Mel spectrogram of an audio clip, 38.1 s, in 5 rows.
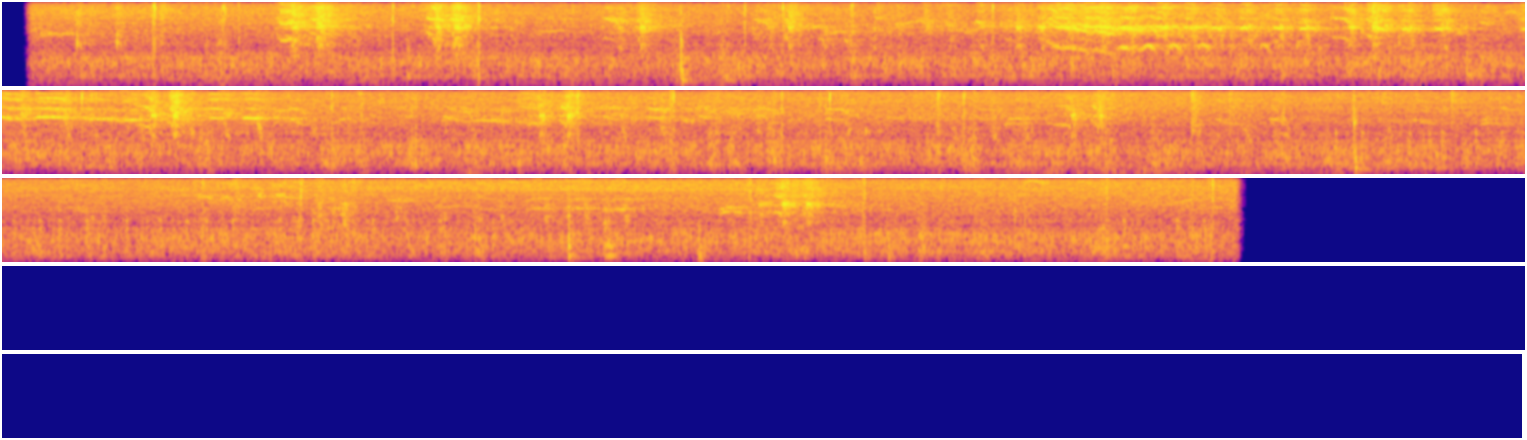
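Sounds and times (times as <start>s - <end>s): songbirds chirping: 0.2s - 21.4s.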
